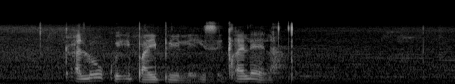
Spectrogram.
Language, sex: Xhosa, male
